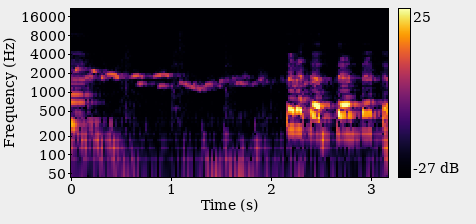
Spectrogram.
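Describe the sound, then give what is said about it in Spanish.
A person whistles a tune imitating a cartoon mouse steering a boat. It opens with a sliding, wavering line of long notes, then turns into a louder run of short, repeated bouncy notes in the last second. “¿Cómo chifla Mickey Mouse en las películas ahora? Que va en el barquito.”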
